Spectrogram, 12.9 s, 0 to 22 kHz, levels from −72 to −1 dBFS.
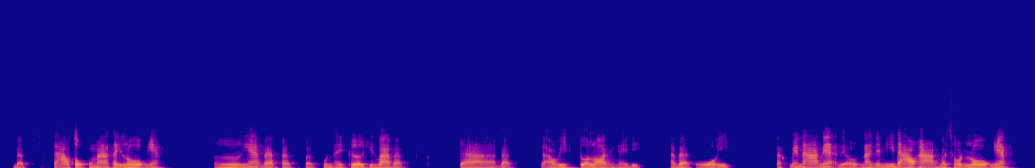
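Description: No technical faults can be heard anywhere in this speech recording. At no moment does anything in the sound go wrong.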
